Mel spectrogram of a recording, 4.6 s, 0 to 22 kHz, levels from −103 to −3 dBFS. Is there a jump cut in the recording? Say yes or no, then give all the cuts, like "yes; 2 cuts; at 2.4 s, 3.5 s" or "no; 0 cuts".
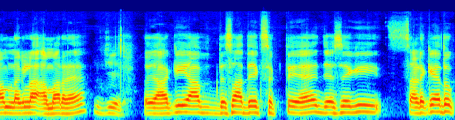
no; 0 cuts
